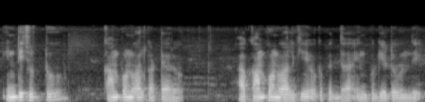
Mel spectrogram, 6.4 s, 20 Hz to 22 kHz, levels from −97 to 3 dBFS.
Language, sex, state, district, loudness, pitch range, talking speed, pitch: Telugu, male, Telangana, Mahabubabad, -19 LUFS, 105-115 Hz, 120 wpm, 110 Hz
